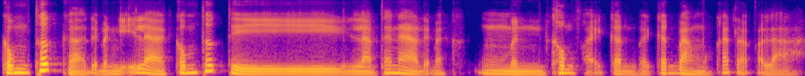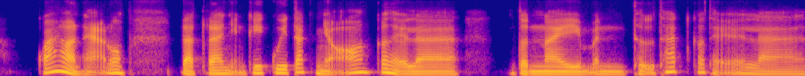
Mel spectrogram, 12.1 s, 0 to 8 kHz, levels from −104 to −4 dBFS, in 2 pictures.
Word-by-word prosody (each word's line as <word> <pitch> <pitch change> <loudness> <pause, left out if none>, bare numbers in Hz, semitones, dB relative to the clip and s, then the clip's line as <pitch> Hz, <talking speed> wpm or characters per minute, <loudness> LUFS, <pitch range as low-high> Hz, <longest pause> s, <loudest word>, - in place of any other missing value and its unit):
công 150 +1 +6
thức 240 +8 +9
hả 95 - +1
để - - -3
mình 100 +1 -2
nghĩ 110 - -2
là 135 -9 +3
công 140 +8 +1
thức 220 0 +3
thì 95 -4 +2
làm 95 -2 -1
thế 140 - -1
nào 130 -7 +1
để 95 - -5
mà, 115 - -7 0.3
ừm, 110 -1 -2
mình 100 -2 -1
không 140 +5 -1
phải - - -9
cần 100 -5 -4
phải 95 - -8
cân 130 0 -3
bằng 110 -6 0
một 90 - -8
cách - - -4
là - - -4
phải - - -6
là - - -8 0.3
quá - - +2
hoàn - - +5
hảo, 90 0 -1
đúng - - +1
hông? 140 - +3 0.4
Đặt - - +3
ra 115 0 +3
những 115 - -3
cái 130 0 0
quy 140 -2 +2
tắc 165 -1 -2
nhỏ, 150 +9 0
có 160 - +2
thể 115 -8 +2
là 95 -1 0 0.4
tuần 100 -1 +2
này 95 -1 +3
mình 95 -1 -3
thử - - -2
thách 185 +1 -2
có 160 - -3
thể 130 -6 -5
là, 95 -3 -4
105 Hz, 255 wpm, -24 LUFS, 95-140 Hz, 0.4 s, thức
